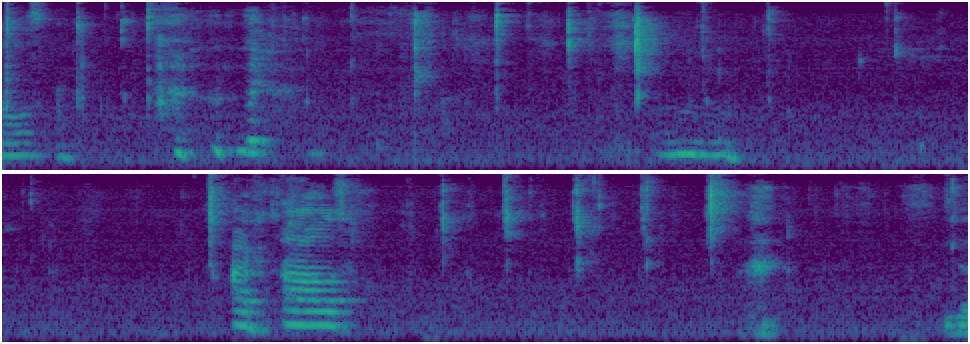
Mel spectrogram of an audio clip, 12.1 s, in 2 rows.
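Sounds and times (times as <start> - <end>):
wet chewing smacks: 0.4 - 1.1, 1.7 - 6.5, 8.6 - 11.1.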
